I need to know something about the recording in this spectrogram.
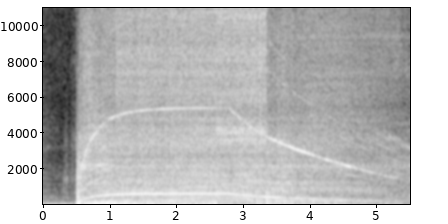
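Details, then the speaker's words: New, barely used Dyson DC01 upright vacuum, switched on in the upright position: motor spins up to a high, strained whine, holds it, then winds down. It sounds blocked, and the owner suspects suction diverting to the hose, unconfirmed. "now I think it's making that noise because it's in the upright position and it's hopefully diverting the suction I think the suction diverts to the hose when you pull the hose off but it was definitely sounding blocked"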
